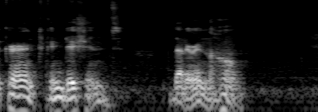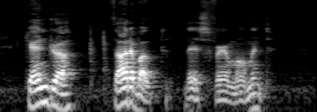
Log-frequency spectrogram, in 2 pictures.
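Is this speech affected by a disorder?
Yes: cerebral palsy.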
